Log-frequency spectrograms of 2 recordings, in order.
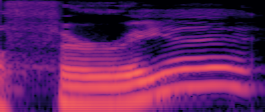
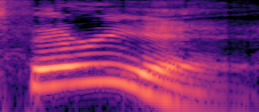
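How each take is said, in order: First: Ferrier tried another way, softer and slower; unsure alternative pronunciation. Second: Ferrier announced big and high, drawn out; first pronunciation attempt. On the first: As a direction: offer Ferrier as a tentative, questioning second guess. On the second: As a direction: say Ferrier loudly like an announced name. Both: Shown as a demonstration. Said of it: "I don't know how to say it".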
